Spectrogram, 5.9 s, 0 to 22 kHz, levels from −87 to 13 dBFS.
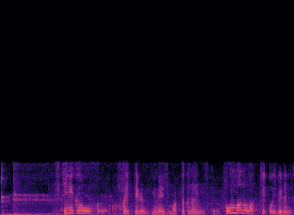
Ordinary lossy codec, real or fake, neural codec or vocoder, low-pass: Opus, 32 kbps; fake; codec, 32 kHz, 1.9 kbps, SNAC; 5.4 kHz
